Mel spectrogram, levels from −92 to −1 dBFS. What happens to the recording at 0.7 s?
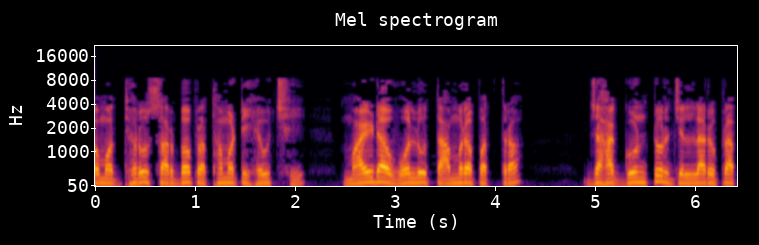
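At 0.7 s the speech carries MP3 compression artefacts, present throughout the clip rather than starting there, and likely caused by low-bitrate MP3 encoding, consistent with about 35 kbps. Short of bits, the encoder removed everything above 8.3 kHz and dropped weak frequency lines that flicker between frames, giving a plainly audible watery, swirly texture with dulled sibilants. A spectrogram shows a hard ceiling at 8.3 kHz and patchy, blocky holes beneath it.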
